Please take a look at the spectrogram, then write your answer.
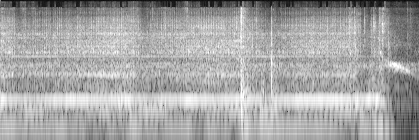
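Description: Juicer grinding lemons, including root and skin: a steady loud motor whine with droning hum, a couple of sharp knocks partway through, then the motor winding down at the end.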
